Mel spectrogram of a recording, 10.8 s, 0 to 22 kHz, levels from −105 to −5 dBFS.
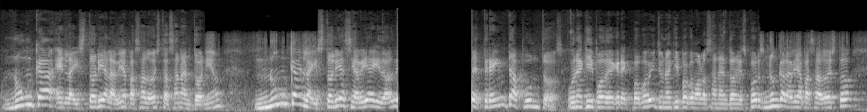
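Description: The audio twice shows a Bluetooth SBC bit pool drop, first from 2.55 to 3.97 s and again from 9.49 s to the end. In each stretch the treble dulls and a gritty, grainy noise rides on what remains. The sound fits a congested link forcing the encoder from a bit pool of around 28 down to 8, near 72 kbps, so the upper sub-bands are starved and the lower ones coarsely quantised. Unlike a simple low-pass filter, the loss comes with added grit, and it switches in and out with the link rate rather than staying constant. Between these, from 4.96 to 5.89 s, there is an audio dropout to silence lasting about 0.93 s. The sound cuts off mid-flow and returns mid-flow, with silence in the gap and no room tone, most likely because the input was lost while recording continued. This sets it apart from a noise gate or a fade, which would taper, and from packet-loss concealment, which would fill the hole with smeared or repeated sound rather than leave it empty.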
